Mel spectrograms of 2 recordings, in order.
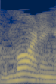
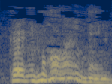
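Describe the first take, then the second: First: It is said in an ordinary everyday voice. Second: It is said with a put-on religious lilt. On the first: It is an everyday greeting. "I say to Hal" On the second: Spiritual life is kept in a separate compartment. "they change their tone of voice"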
